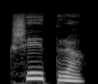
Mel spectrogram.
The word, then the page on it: ಕ್ಷುದ್ರ: kannada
